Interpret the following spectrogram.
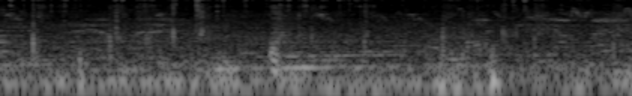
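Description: Quiet outdoor background: a steady low rumble with a few faint clicks and faint distant voices about halfway through.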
